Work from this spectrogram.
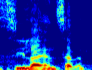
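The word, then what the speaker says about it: Sea Lion 7: देख पा रहे हैं, सी लायन 7, इसको कुछ लोग सिलियन भी कहते हैं, कुछ लोग सी लॉयन भी कहते हैं, बट जो correct pronunciation that is सी लायन 7।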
